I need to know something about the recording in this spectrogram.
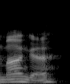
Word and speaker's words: manga: You know what's funny is people say manga, which is basically how you pronounce it in Japanese. I don't hear anybody say anime in the Japanese way. It's always anime, not anime, which is interesting.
